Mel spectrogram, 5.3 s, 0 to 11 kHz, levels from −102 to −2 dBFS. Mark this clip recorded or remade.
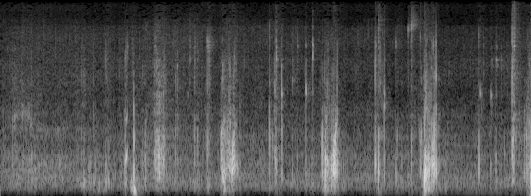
recorded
